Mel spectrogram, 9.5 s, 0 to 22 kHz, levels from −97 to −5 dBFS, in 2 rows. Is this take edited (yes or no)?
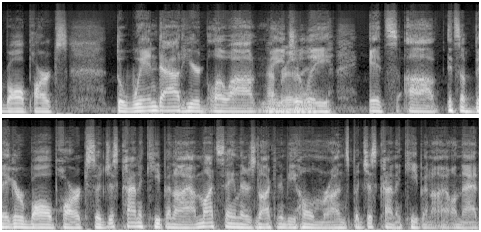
yes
